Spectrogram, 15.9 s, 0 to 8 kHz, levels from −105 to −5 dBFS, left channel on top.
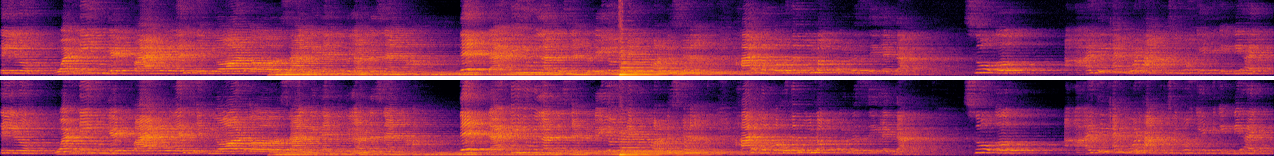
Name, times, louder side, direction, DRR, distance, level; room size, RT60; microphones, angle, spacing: voice 1, 0.0-5.3 5.7-11.4 12.1-12.7 13.3-15.7, right 1 dB, 60° right, -5 dB, 4.2 m, -30 dB
sound 1, 3.3-9.7, left 3 dB, 75° left, 0.6 m, -34 dB
Acoustic guitar / Strum, 7.7-10.9, left 3 dB, 35° left, 0.4 m, -32 dB
10.0 x 9.5 x 9.3 m, 2.1 s
head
